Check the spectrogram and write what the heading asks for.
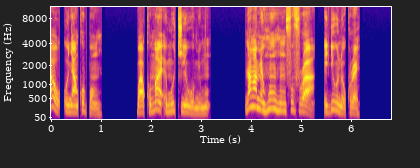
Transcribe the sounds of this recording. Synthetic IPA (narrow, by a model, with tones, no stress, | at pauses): a˦˨ʔo˨ɲã˨ŋkʰo˦pʰɔ̃˨n | wɔ˨a˨kʰʊ̃˨mã˦˨ʔæ˨mũ˦tʰi˨˦e˦wɔ˨mĩ˨mũ˦ | nã˦mã˦mɪ̃˨ɦʊ̃˦m˦ɦʊ̃˦m̩˦fʊ˦fʊ˨ɾɔ˦˨a̰˨ | e˨di˦wʊ̃˨nʊ̃˨kʰʊ˦ɾɛ˦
